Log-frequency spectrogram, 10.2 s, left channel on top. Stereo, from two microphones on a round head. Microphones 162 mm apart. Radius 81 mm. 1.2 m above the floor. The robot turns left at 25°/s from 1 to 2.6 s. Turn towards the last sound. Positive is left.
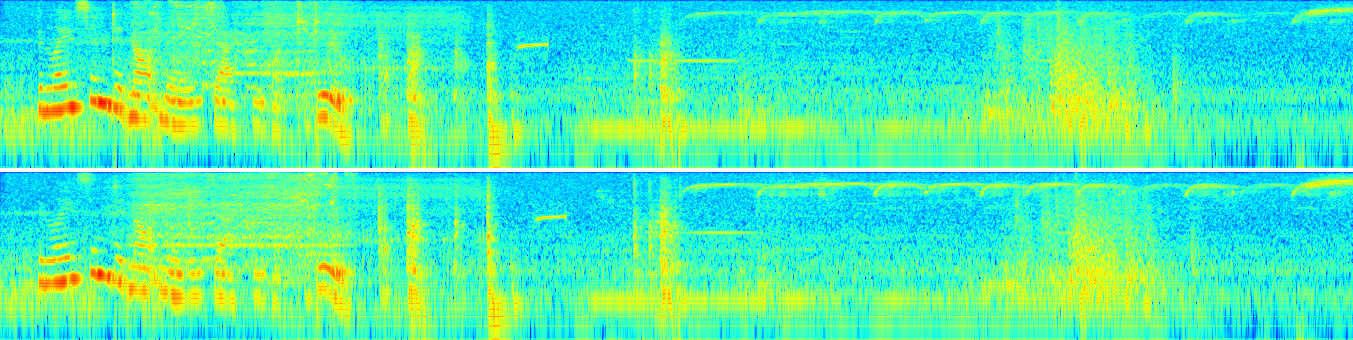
turn(degrees=-50)  # may be behind; listen again after turning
